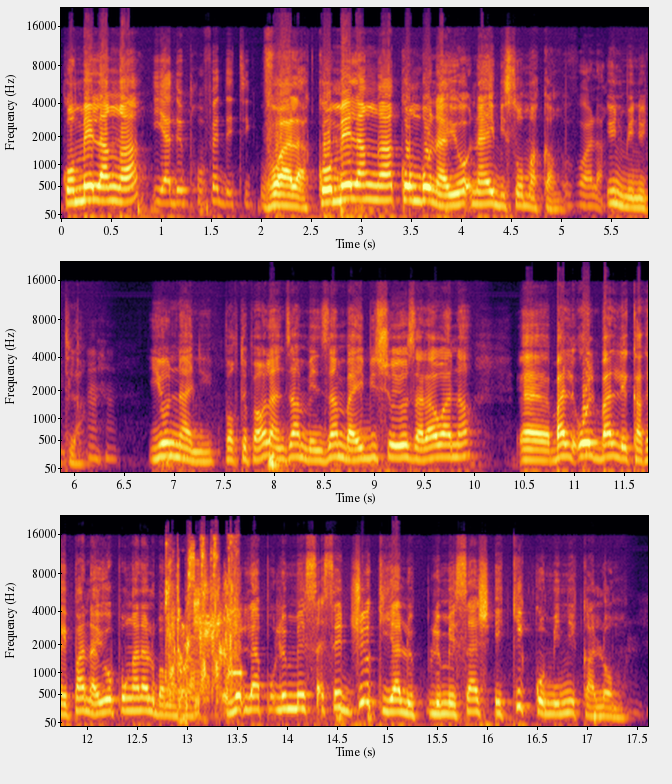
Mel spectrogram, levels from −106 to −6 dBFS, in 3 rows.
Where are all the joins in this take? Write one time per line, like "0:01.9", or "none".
0:13.2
